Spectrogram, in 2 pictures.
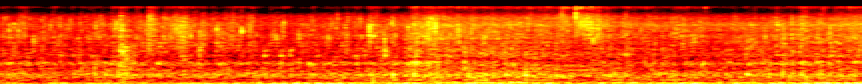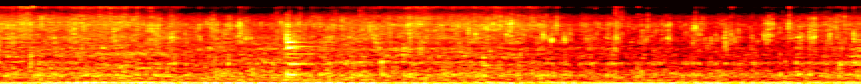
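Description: A spoon stirring potatoes and meat through a thick curry in a metal pot, with faint scrapes and clicks, over a steady low rumble that grows louder a little past the middle.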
